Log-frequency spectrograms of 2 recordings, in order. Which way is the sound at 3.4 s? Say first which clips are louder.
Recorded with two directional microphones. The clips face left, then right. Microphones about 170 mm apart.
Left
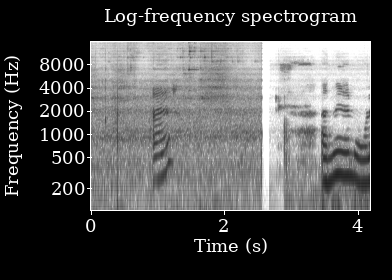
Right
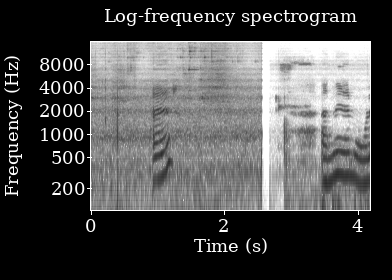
Left 4 dB; 50° left (ahead or behind).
